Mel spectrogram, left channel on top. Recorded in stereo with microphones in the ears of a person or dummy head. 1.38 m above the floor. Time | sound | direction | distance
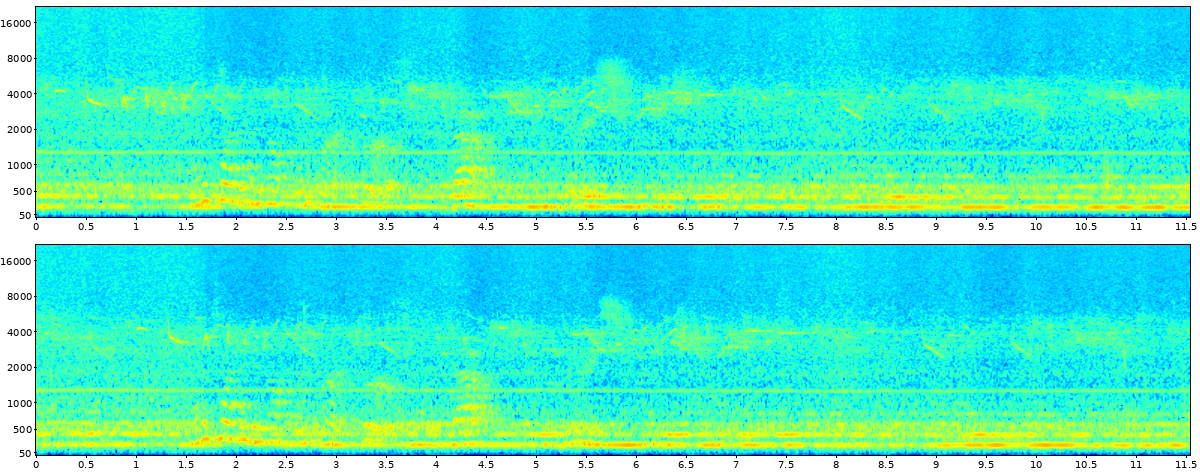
1.6 | a woman speaking | centre (ahead or behind) | 3.5 m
